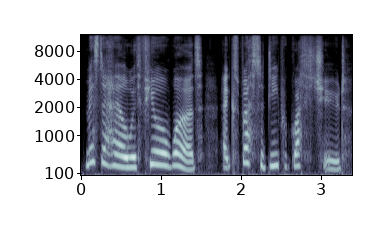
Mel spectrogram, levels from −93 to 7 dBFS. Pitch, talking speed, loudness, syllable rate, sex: 270 Hz, 160 wpm, -17 LUFS, 5.4 syllables/s, female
